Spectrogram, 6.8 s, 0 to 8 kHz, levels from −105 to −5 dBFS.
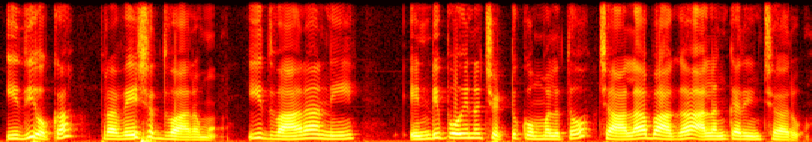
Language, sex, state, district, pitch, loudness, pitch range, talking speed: Telugu, female, Telangana, Karimnagar, 195 Hz, -15 LUFS, 175-235 Hz, 105 wpm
